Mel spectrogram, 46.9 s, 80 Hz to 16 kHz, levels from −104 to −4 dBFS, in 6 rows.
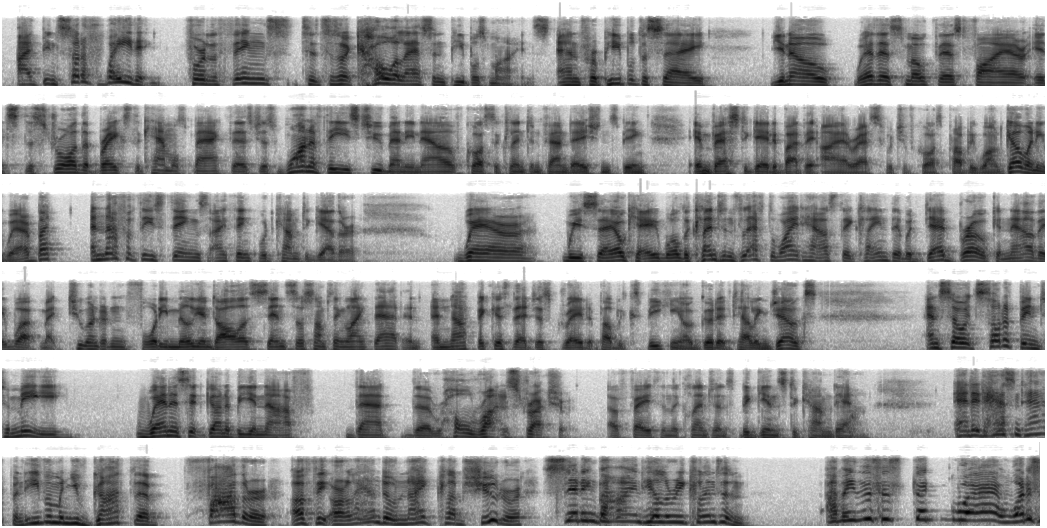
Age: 40-59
